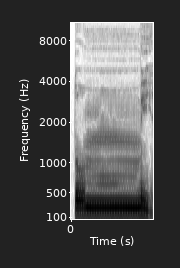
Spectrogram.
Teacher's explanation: Idgham itu artinya mem mati yang pertama ini langsung menyatu ke huruf mem yang kedua ya. Namanya idgham atau melebur ya, tummi, seperti itu. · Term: idgham misli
